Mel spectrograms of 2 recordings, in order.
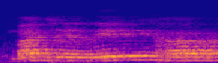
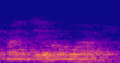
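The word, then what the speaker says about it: مجريها: Majriha, majriha, Bismillahi majriha, Bismillahi majriha. Jadi jangan majroha. Panjang tetap 2 harokat ya. Ro dan H-nya 2 harokat. Majriha. Dah. Mudah. Imalah berarti bunyi suara E.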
